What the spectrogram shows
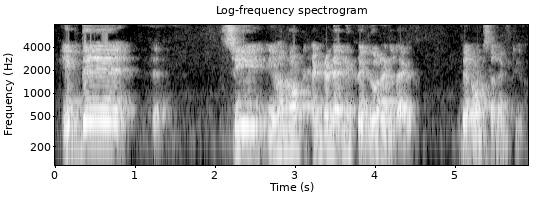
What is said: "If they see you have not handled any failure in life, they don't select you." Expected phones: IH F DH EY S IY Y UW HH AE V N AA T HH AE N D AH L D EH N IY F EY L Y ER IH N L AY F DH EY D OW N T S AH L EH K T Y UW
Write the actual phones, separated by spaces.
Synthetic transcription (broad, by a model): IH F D EY S IY Y UW HH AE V N AA T HH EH N D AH D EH N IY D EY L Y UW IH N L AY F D EY D OW N T S AH L EH K T Y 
